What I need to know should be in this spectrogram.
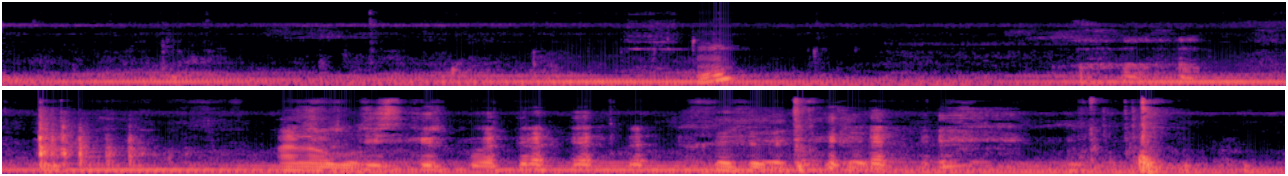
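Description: A man yanks an outboard motor's starter cord, which rattles.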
